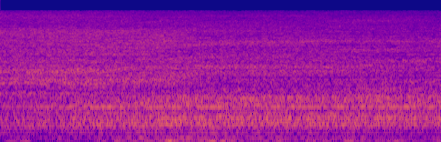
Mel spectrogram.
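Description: Handheld hair dryer running steadily, a rush of air with a faint steady whine, blown into a refrigerator's frozen-up ice maker to thaw it.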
